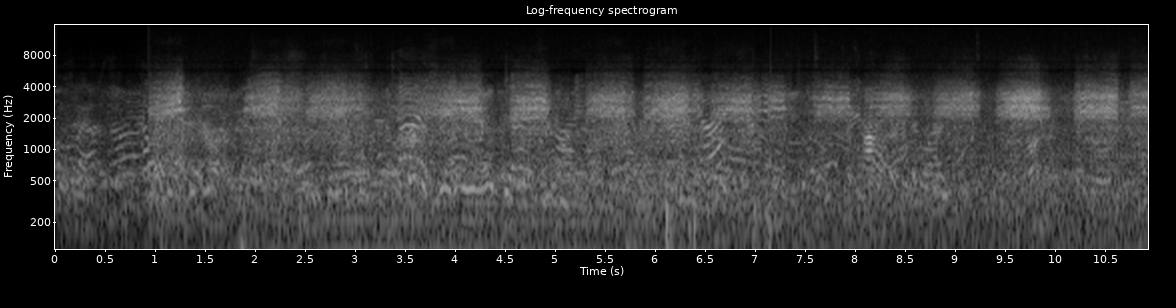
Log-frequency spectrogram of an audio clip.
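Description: A crowd of adults chatters outdoors.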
